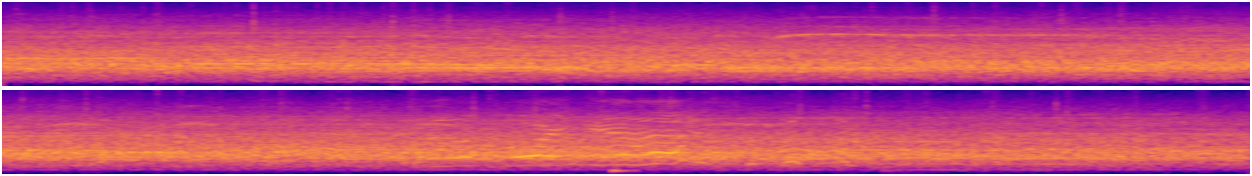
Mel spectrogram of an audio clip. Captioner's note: cheers and applause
